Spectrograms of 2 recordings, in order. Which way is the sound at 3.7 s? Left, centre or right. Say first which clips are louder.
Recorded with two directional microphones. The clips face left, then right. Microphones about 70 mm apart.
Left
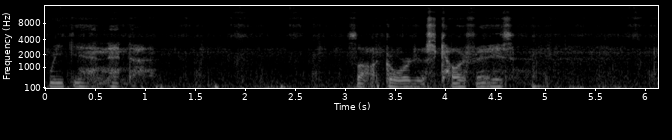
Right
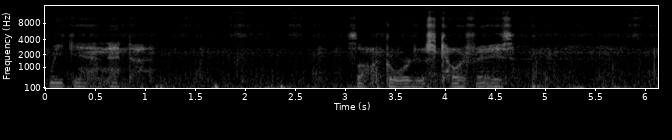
Left 4 dB; centre.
